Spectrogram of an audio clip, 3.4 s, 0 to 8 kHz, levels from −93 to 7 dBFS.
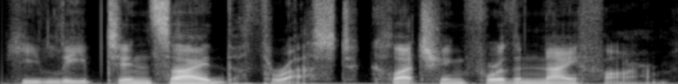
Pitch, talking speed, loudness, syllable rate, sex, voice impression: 90 Hz, 175 wpm, -20 LUFS, 4.6 syllables/s, male, masculine, middle-aged, tensed, powerful, clear, slightly halting, cool, mature, friendly, wild, lively, slightly strict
